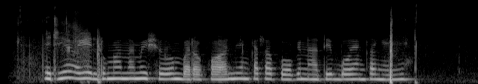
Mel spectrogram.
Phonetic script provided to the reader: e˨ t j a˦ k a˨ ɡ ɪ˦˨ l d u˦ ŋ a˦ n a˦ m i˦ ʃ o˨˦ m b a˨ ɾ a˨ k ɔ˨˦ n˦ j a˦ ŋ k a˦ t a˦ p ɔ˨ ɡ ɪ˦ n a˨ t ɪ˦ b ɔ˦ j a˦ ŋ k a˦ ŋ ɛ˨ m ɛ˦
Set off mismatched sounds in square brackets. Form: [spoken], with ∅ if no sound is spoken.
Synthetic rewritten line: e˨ t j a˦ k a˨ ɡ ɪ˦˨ l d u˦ ŋ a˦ n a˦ m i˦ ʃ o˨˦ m b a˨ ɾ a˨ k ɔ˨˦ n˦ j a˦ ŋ k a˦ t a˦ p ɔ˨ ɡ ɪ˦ n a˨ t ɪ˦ b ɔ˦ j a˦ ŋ k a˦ ŋ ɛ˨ [ɲ] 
